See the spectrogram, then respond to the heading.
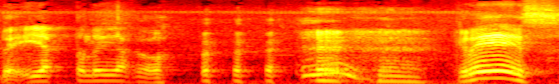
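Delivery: high-pitched, teary laughing.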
